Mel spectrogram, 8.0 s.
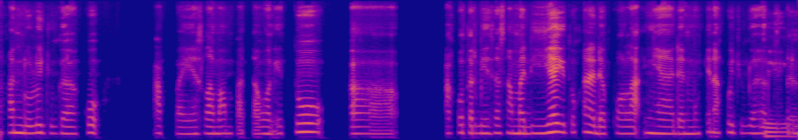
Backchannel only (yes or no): yes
